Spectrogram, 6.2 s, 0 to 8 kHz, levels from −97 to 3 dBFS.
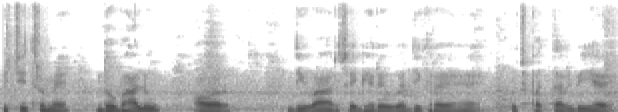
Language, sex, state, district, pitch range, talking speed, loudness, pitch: Hindi, male, Uttar Pradesh, Hamirpur, 140-150 Hz, 165 wpm, -33 LUFS, 145 Hz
